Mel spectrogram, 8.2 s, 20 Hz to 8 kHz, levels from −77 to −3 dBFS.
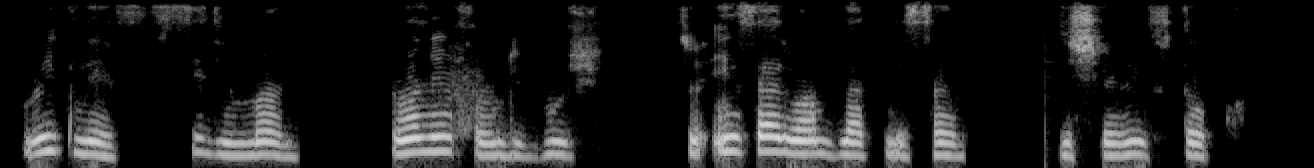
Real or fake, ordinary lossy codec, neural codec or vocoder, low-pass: fake; Opus, 24 kbps; vocoder, 22.05 kHz, 80 mel bands, HiFi-GAN; 7.2 kHz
